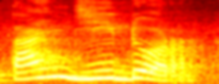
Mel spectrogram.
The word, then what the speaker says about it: Tanjidor: Kata tangedor itu kemudian diucapkan menjadi Tanjidor karena G itu kalau dalam bahasa Inggris kan dibacanya J ya, jadi dan E dibacanya I. Jadi orang Indonesia, orang Jakarta menyebutnya Tanjidor.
